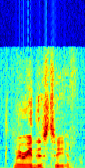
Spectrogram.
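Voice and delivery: ordinary delivery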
